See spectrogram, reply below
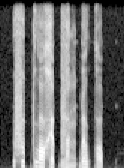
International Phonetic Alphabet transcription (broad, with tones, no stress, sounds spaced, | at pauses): f ɨ˦˥ p̚ k w ɔ˧ x ɛ˨˩ p̚ v a̤˨˩ ŋ ɓ ə˧ w k ɔ˨˩ p̚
